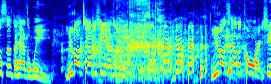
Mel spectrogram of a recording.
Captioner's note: audience laughs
